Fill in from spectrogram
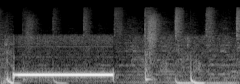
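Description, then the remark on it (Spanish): A phone call connecting: a loud, steady mid-pitched tone holds for about a second and cuts off abruptly, followed by a few soft clicks and low thumps. “A ver, ya entró la llamada, contéstale.”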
